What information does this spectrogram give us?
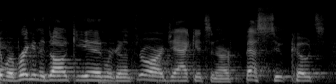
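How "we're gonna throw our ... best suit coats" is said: ordinary talk, nothing marked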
